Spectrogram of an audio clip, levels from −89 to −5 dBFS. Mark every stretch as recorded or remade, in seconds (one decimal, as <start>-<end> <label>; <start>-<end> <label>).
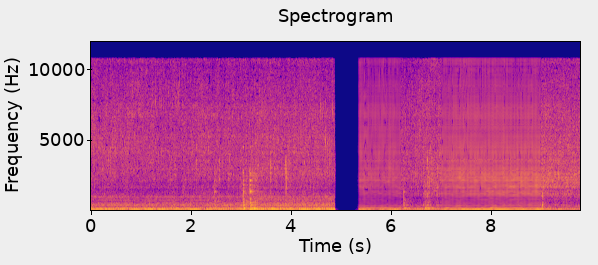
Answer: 0.0-5.3 recorded; 5.3-6.2 remade; 6.2-7.0 recorded; 7.0-9.0 remade; 9.0-9.8 recorded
